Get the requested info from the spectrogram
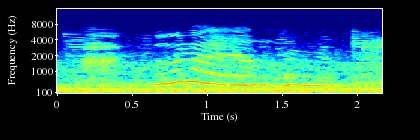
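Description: A cartoon character's long, wordless, drowsy vocal sound, like a sleepy sigh or hum, rising slightly and then sliding slowly down in pitch.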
